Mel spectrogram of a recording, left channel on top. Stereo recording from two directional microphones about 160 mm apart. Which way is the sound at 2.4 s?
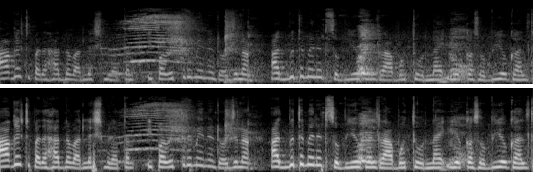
40° right (ahead or behind).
